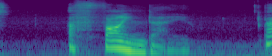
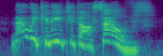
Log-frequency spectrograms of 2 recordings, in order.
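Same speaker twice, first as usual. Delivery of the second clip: high squeaky Sniff voice; 10 semitones higher, 4 dB louder than usual. Acted. Sniff character voice in story.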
